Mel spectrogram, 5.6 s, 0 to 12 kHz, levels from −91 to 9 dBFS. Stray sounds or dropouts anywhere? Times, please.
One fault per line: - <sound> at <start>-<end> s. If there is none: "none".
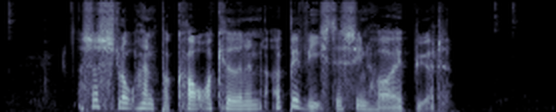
none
